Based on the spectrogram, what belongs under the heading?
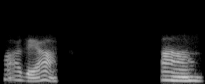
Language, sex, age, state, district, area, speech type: Malayalam, female, 45-60, Kerala, Kasaragod, rural, conversation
